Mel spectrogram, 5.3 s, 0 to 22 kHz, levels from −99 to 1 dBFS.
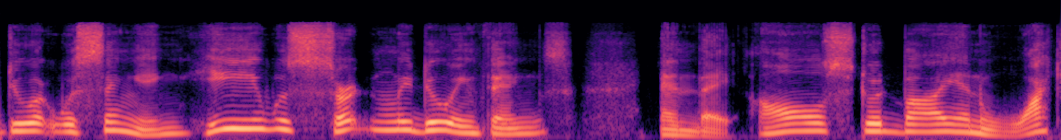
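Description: From 2.39 to 4.47 s, a call bitrate drop sounds like the encoder's budget falling from about 32 kbps to around 13 kbps, bottoming out for roughly a second. With fewer bits, the speech is coded more coarsely, turning rough and watery and losing its upper frequencies until the rate recovers.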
